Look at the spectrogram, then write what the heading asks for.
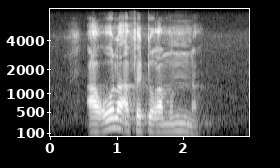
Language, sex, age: Northern Sotho, male, 25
